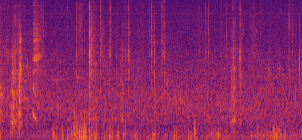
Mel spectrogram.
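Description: Hard plastic wheels of a toddler's tricycle rolling over a concrete sidewalk: a low, uneven rumble with scattered clicks and knocks.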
